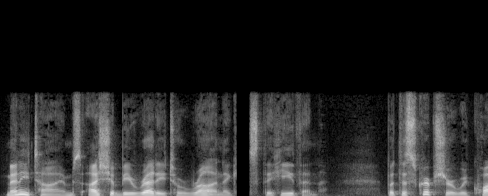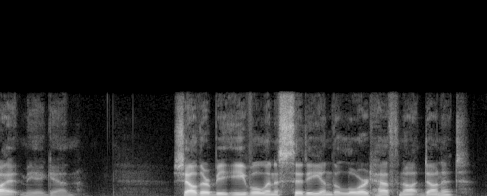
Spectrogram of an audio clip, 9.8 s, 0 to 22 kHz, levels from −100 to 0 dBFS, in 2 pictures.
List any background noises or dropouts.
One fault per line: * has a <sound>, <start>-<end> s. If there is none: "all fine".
* has a dropout, 2.4-2.5 s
